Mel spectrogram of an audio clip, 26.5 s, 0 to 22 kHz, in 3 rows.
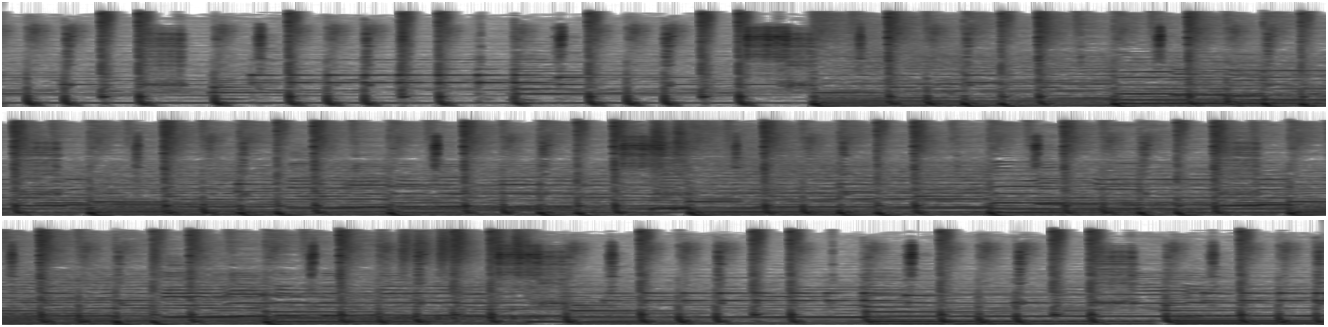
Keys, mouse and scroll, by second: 1.2 scroll down 2, 1.4 KP_7, 1.6-1.9 scroll up 3, 1.9 alt+z, 2.2 shift+middle click, 2.6 alt+z, 3.1 alt+z, 3.9 click, 4.1-7.1 drag, 7.1-7.6 scroll up 2, 7.6 alt+z, 7.9 g, 10.4 click, 10.7 shift+click, 11.1 g, 12.0 click, 12.2 g, 13.2 click, 13.7 g, 14.9 click, 15.3 shift+click, 15.5 KP_1, 15.8 scroll up 1, 16.0 alt+z, 16.3 shift+middle click, 16.5-16.9 scroll up 1, 16.9 alt+z, 17.9 ctrl+r, 19.0 shift+n, 19.7 middle click, 20.4 scroll down 1, 20.7 KP_7, 20.9 scroll up 1, 21.2-22.7 shift+middle drag, 22.7 click, 23.2 click, 24.4 g, 25.5 click, 25.7 g.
